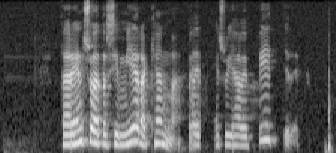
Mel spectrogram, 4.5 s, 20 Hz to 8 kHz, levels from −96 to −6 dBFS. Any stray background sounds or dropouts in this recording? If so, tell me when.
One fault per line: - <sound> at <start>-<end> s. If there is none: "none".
- laugh at 2.5-2.7 s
